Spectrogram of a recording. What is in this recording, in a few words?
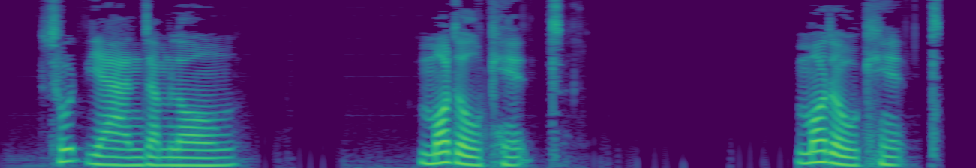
"model kit", English; Toys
